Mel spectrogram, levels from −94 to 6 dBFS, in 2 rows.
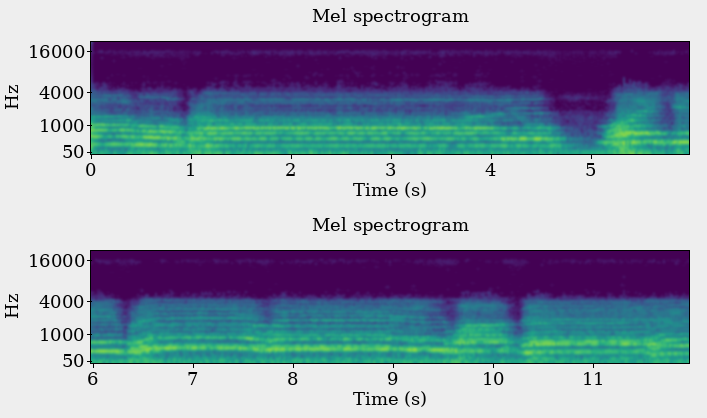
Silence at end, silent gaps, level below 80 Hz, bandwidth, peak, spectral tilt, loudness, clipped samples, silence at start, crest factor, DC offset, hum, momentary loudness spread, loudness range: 0 s; none; -32 dBFS; 4.6 kHz; -2 dBFS; -10.5 dB/octave; -17 LUFS; under 0.1%; 0 s; 16 dB; under 0.1%; none; 4 LU; 1 LU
